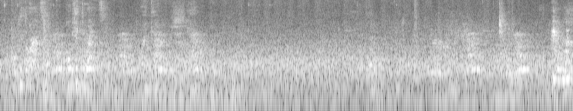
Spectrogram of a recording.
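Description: A dog barking and yipping now and then over indistinct voices of people standing around.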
